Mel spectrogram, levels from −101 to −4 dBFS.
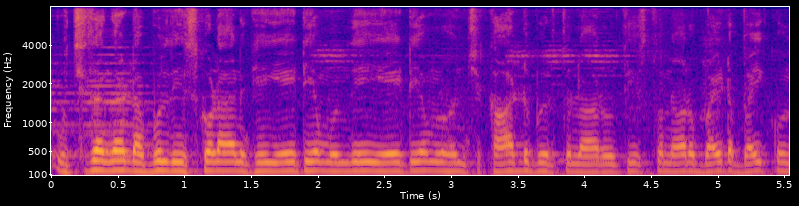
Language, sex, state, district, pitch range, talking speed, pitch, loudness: Telugu, male, Andhra Pradesh, Anantapur, 150-155 Hz, 150 wpm, 150 Hz, -34 LUFS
